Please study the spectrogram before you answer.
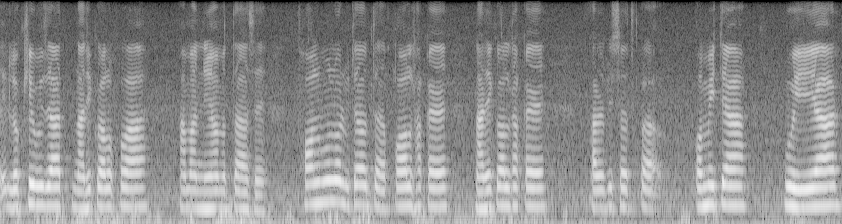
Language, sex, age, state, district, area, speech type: Assamese, female, 60+, Assam, Nalbari, rural, spontaneous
